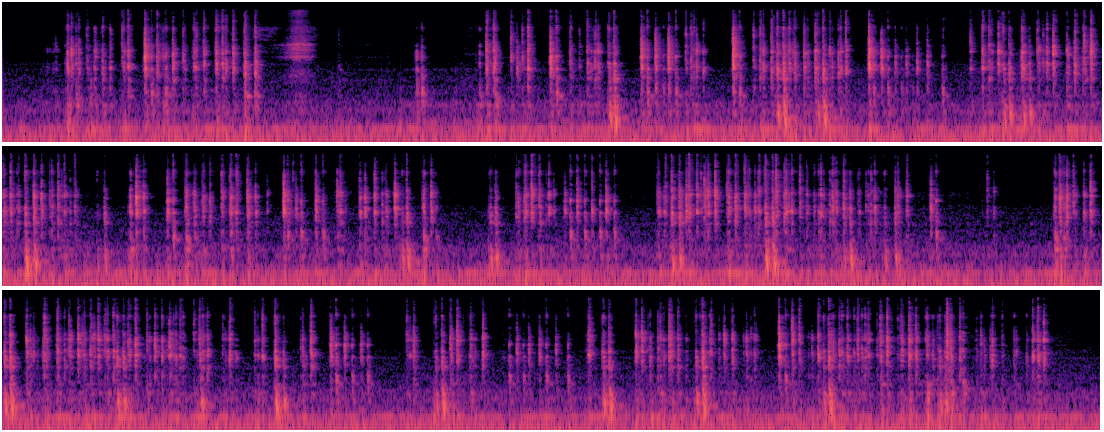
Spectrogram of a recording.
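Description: Continuous typing on a white mechanical keyboard: a steady, fast patter of key clicks and keycap clacks without pause.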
